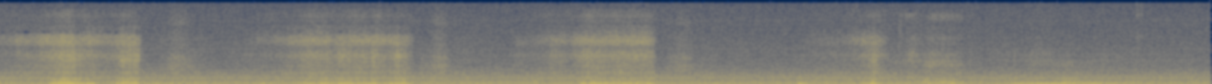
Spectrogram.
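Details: Molly, a dog, asleep and snoring lightly, not loudly. Soft, hissing breaths come in regular waves about every two and a half seconds over a steady low room hum.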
